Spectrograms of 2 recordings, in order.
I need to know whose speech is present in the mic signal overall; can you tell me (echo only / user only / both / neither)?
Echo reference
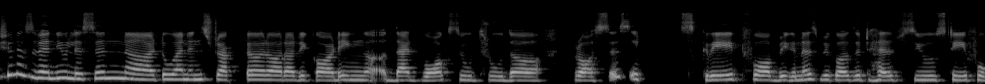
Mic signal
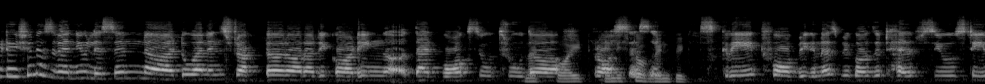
both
